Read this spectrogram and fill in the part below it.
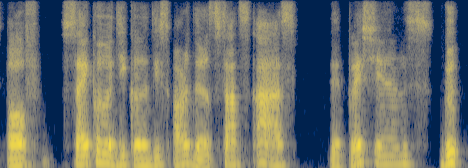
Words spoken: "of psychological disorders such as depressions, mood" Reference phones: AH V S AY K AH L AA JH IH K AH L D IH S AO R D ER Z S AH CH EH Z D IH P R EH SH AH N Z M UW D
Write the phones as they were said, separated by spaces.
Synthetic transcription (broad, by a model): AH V S AY K AH L AA JH IH K AH L D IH S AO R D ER S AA S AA S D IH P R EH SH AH N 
